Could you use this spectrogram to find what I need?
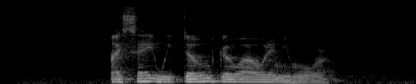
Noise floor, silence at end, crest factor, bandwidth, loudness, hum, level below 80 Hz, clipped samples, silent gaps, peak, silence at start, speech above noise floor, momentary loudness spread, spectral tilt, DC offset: -67 dBFS; 0.8 s; 18 dB; 16 kHz; -33 LUFS; none; -64 dBFS; under 0.1%; none; -18 dBFS; 1.1 s; 35 dB; 11 LU; -6.5 dB/octave; under 0.1%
